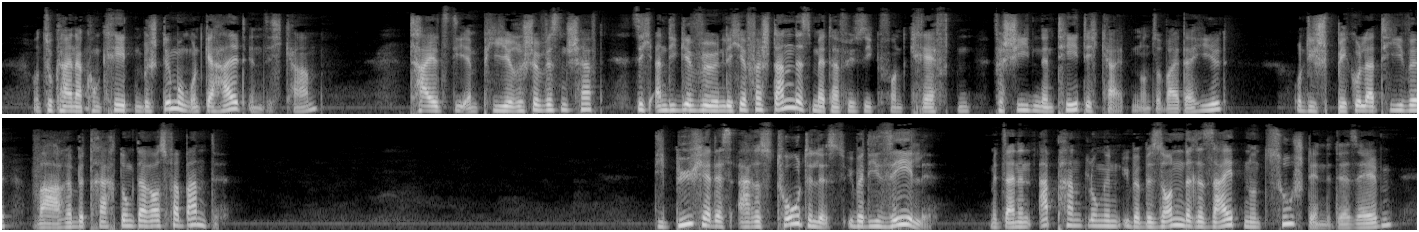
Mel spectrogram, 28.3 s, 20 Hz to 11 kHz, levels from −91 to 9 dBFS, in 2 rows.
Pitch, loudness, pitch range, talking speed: 140 Hz, -17 LUFS, 120-165 Hz, 105 wpm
